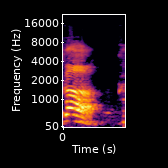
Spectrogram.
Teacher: जीभ जो होता है ना, जीभ कंठ के पास चले जाता है।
